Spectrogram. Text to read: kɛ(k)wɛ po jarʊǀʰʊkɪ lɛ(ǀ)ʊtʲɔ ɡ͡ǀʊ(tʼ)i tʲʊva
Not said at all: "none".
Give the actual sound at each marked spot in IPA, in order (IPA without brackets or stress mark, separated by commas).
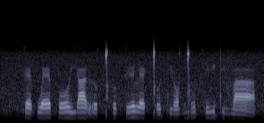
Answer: p, ǀ, t͡s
